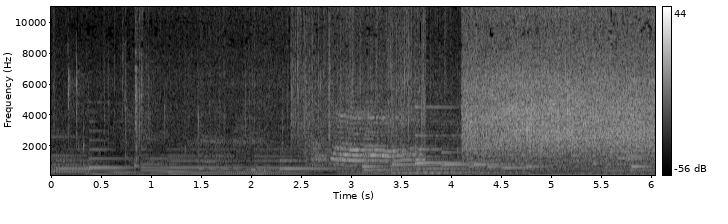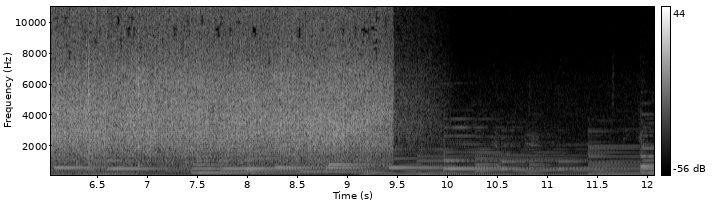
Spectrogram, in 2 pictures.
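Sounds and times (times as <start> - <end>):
keyboard background music: 0.0 - 12.0
vegetables sizzling in oil: 2.4 - 9.6.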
